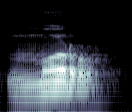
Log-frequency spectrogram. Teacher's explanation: را ہیوی ہوگا کیونکہ اس سے پہلے پیش ہے · سے تو آہا ہوگا، لیکن آگے ملائیں گے تو جا آہل، آگے میم کو را میں ملائیں گے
